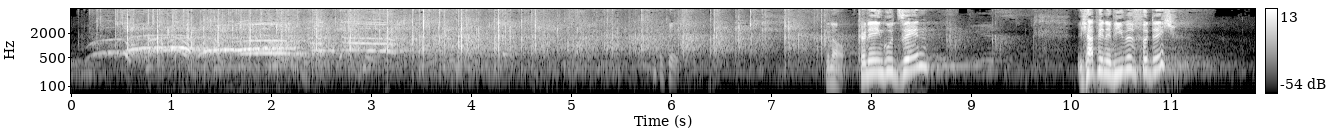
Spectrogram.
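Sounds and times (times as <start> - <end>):
whoops and cheers: 0.0 - 3.6
crowd clapping: 0.0 - 9.6
speech: 7.6 - 8.7, 10.1 - 11.2.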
